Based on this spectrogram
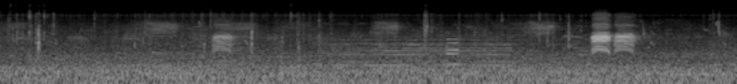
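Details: Mostly quiet background with faint distant calls, then a harsh double crow caw near the end, as wild birds and crows struggle over food.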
